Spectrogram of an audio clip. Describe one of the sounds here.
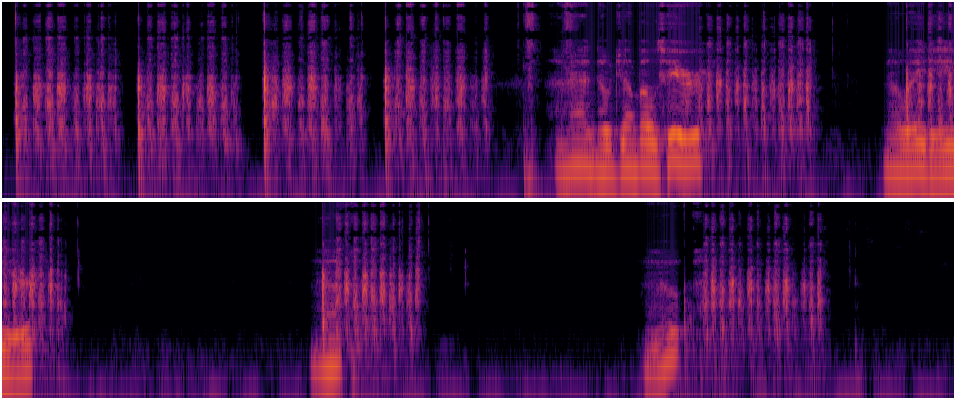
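A coin scratches rapidly across a card, in short rasping bursts.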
